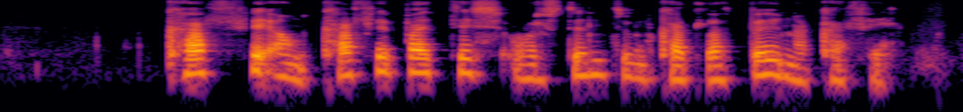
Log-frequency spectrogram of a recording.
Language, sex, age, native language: Icelandic, female, 40-49, Icelandic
